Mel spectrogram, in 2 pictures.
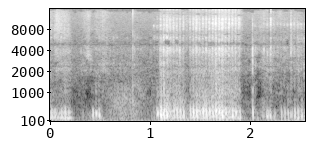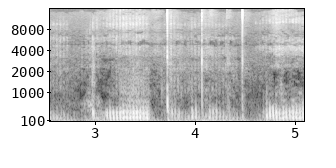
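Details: A content domestic cat purring while snuggling, low rumbling purr in long pulses with short pauses between breaths, roughly one cycle every second or two, with faint clicks and rustles.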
